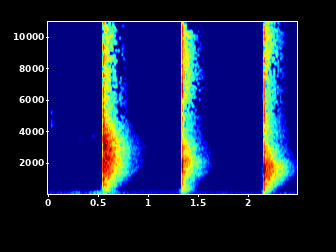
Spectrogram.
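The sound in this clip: Three light hand claps, evenly spaced and crisp, each a sharp snap that dies away quickly, alone against silence.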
